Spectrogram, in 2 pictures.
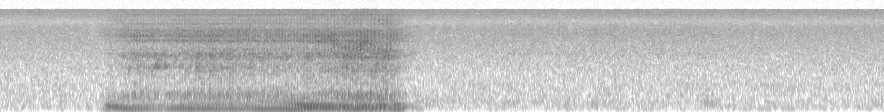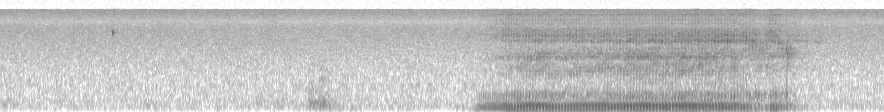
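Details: Sleeping boxer dog snoring like crazy in a small room, two drawn-out, throaty rattling snores, each about one and a half seconds, separated by a quiet gap of several seconds.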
